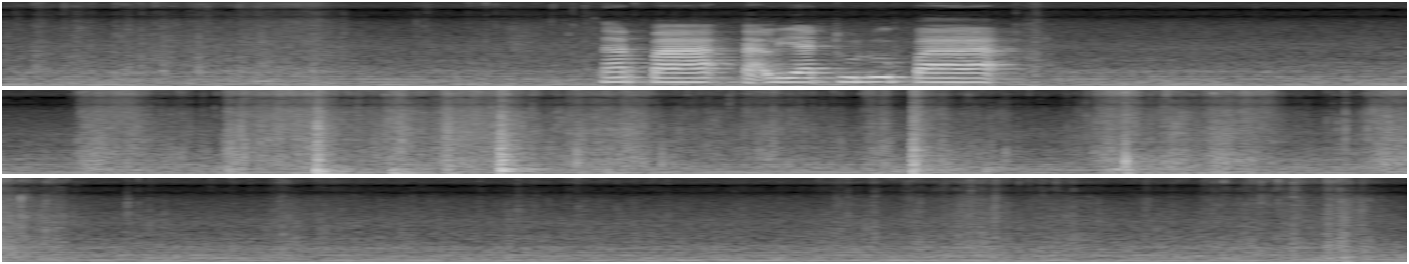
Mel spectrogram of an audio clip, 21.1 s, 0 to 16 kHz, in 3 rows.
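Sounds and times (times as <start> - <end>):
packaging crinkling: 0.0 - 3.0, 7.4 - 17.4, 18.0 - 21.0.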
